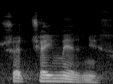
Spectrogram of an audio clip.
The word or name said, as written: Shat Chai Mernis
